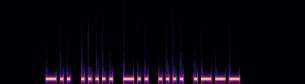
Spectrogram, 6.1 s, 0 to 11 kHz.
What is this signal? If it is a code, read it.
Morse code, heard as a keyed tone, about 17 wpm, 700 Hz. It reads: D5DHJ
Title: Five Challenging Letter-Number Combinations 17wpm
